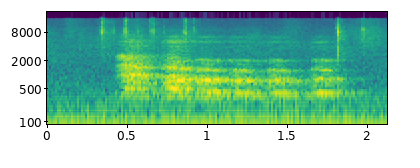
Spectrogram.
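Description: A dog vocalising in the background: one drawn-out pitched call lasting over a second, with a few computer keyboard clicks.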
